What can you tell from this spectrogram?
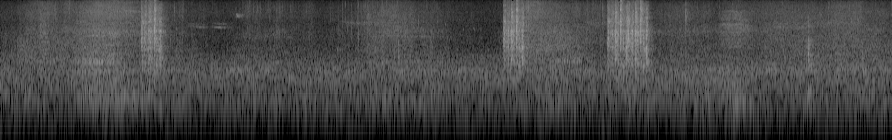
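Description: Camera shutters firing in three short bursts: a brief one about a second and a half in, another about five seconds in, and a longer rattling run just after, over faint outdoor background noise.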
